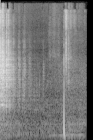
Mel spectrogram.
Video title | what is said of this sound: Eggless Macaron बनाना सीखें/ Eggless Macaron recipe step by step /How to make Eggless Macaron | देखो इनकी जैसे कुरकुरी आवाज आ रही है ये बिल्कुल ही सूख चुके हैं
